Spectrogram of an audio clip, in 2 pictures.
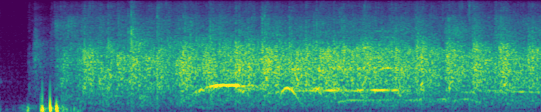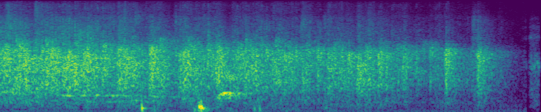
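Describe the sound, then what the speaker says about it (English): An audience gives Mikey Siegel a long round of applause at a Consciousness Hacking event in San Francisco, a sustained dense wash of clapping that swells early and slowly tapers off, with a few voices underneath. "give Mikey a huge round of applause"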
